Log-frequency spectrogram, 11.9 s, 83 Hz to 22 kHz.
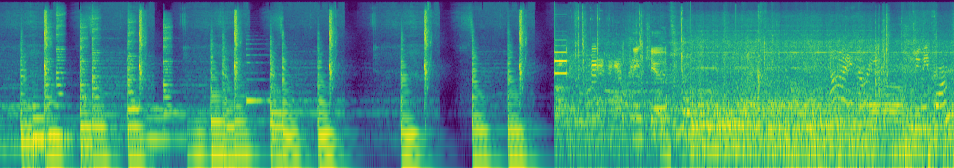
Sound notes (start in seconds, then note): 6.9 machine beeps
